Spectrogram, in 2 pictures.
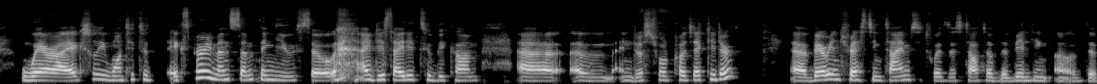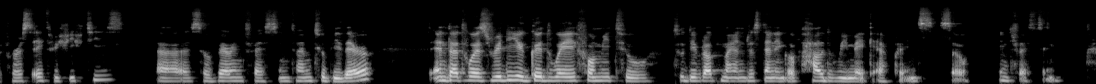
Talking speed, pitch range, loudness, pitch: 170 wpm, 165-210 Hz, -19 LUFS, 180 Hz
